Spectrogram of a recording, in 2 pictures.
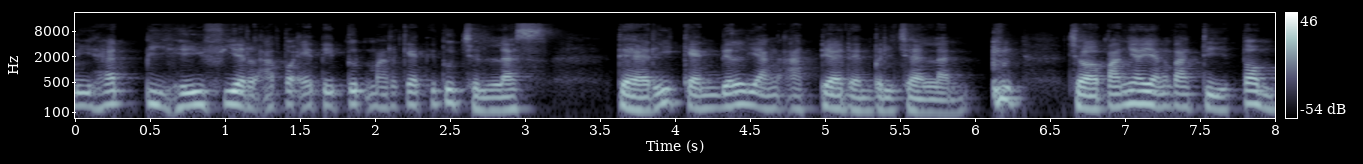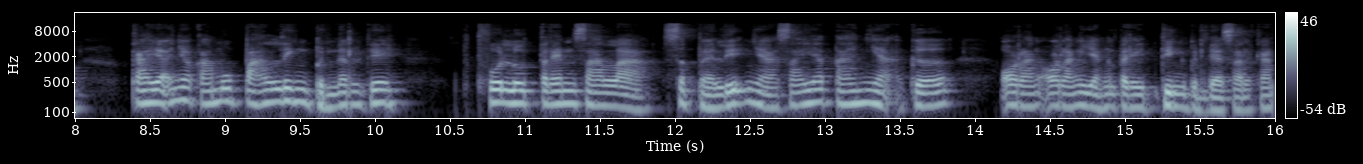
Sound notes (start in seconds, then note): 6.1 berdehem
